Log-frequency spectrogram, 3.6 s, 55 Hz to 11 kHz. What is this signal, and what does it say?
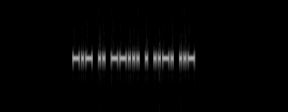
Morse code, heard as a keyed tone, about 46 wpm, 700 Hz. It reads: KI7EFU
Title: USA Call Signs - 6x Character Spacing - 45wpm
